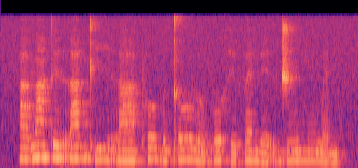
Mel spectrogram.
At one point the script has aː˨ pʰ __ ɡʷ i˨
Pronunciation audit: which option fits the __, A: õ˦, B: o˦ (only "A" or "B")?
B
